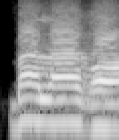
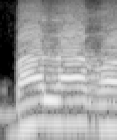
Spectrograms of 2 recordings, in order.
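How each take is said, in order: Both takes have the same delivery.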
